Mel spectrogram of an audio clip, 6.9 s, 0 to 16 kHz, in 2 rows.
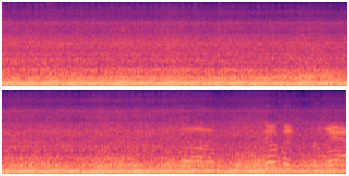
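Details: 1983 Sears Craftsman GTV/16 Varidrive garden tractor, opposed-twin 16 hp Briggs & Stratton, after replacing noisy idler pulleys and drive belts (rough flat-belt pulley suspected): steady low engine drone, even beat, no squeal or slap; drive now quiet.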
